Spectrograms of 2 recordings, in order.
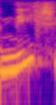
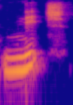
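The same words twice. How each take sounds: First: It is said the British way, rhyming with 'quiche'. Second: It is said the American way, like 'nitch'.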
